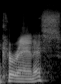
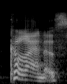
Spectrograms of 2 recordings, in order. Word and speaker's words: Karanis: King Karanis. It rhymes with Rick Moranis, so that's how you remember.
